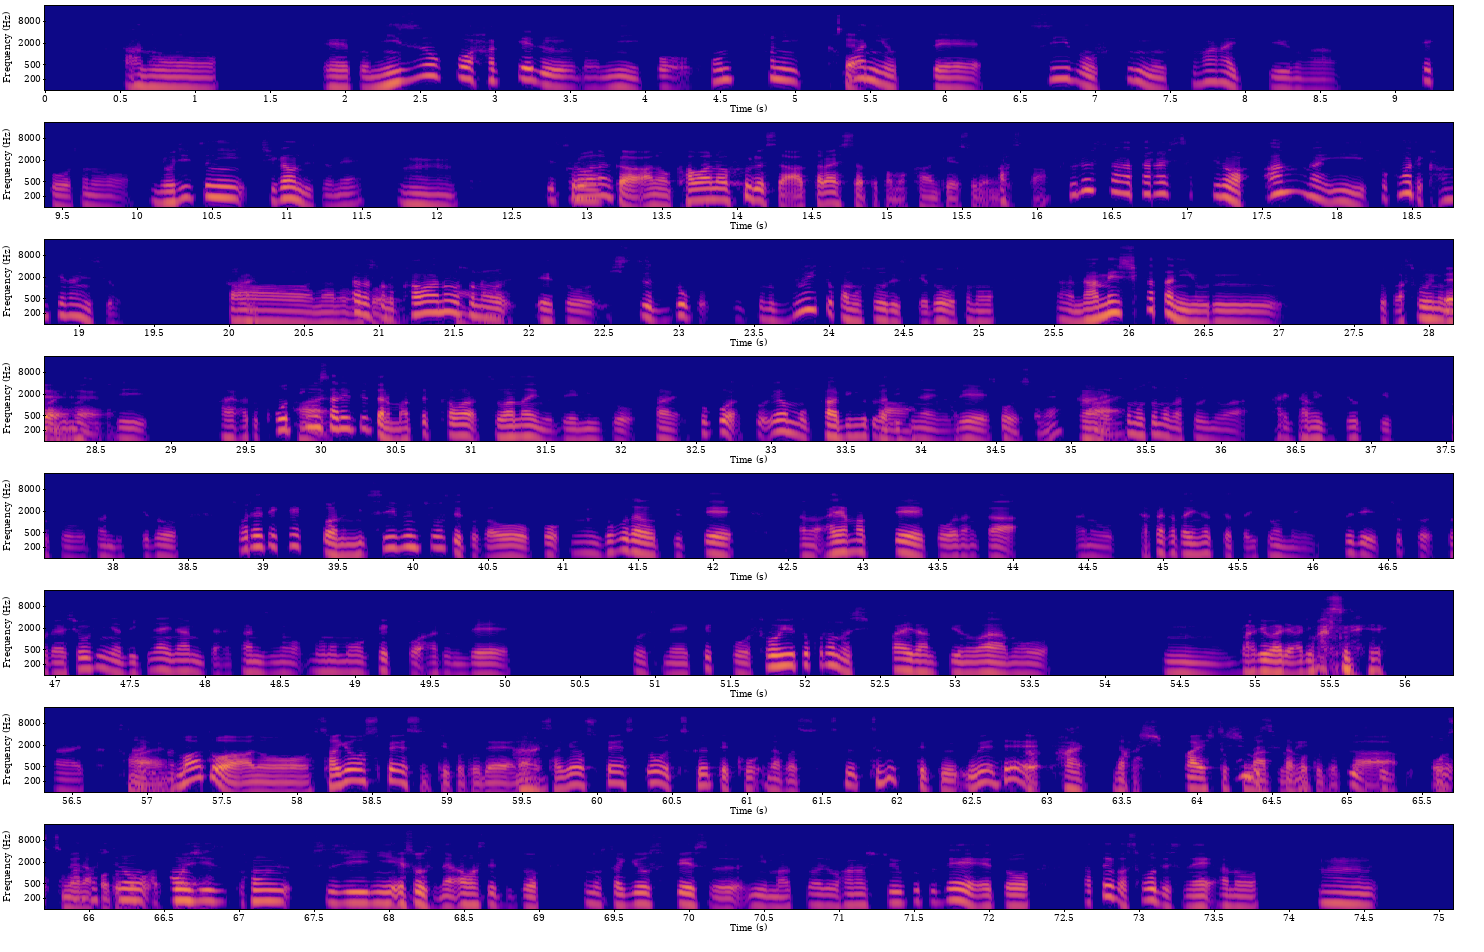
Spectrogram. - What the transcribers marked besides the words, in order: in English: "カービング"; chuckle
- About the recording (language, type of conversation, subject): Japanese, podcast, 作業スペースはどのように整えていますか？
